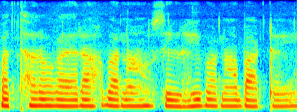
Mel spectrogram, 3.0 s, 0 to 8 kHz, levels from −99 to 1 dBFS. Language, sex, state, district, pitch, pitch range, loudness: Bhojpuri, female, Uttar Pradesh, Ghazipur, 170 Hz, 170-175 Hz, -18 LUFS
